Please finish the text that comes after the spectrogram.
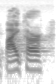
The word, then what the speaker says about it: Beiker: From my last name, if you pronounce it uh the German way, where I'm from, from from Germany, then you would say biker.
